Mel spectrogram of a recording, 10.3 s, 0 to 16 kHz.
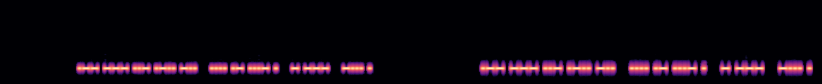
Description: Morse code, heard as a keyed tone, about 42 wpm, 700 Hz. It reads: WOULD HAVE TO BE WOULD HAVE TO BE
